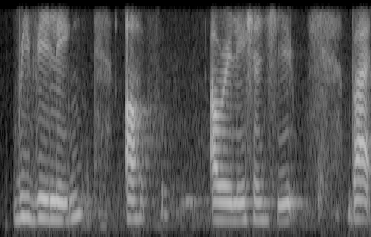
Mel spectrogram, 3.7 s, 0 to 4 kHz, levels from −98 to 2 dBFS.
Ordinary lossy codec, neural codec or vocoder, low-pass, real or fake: none; none; 3.6 kHz; real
